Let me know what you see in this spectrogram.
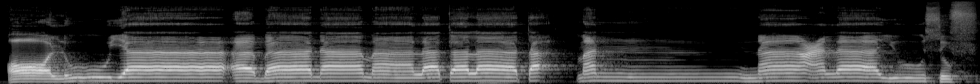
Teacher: Bacaan Ismam. Bibir mencucu di tengah-tengah gunah sebagai isyarat bunyi dhammah.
